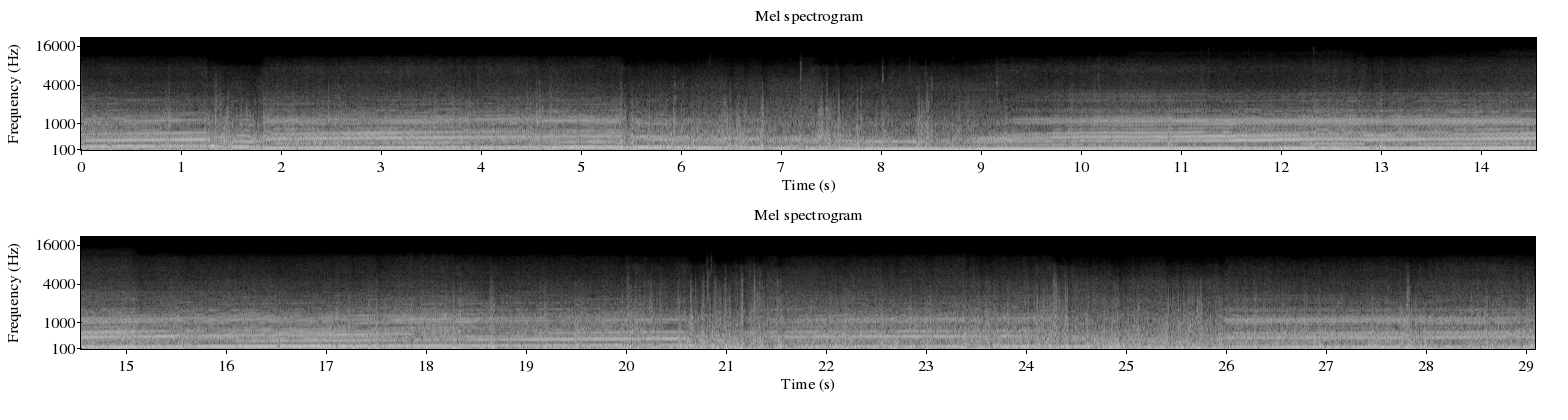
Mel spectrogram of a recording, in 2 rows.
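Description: Mazda MX-5 race car's four-cylinder engine heard from inside the cabin while lapping. Its pitch drops about a second and a half in, sinks under braking about six seconds in, then climbs steadily for about ten seconds before falling sharply about twenty seconds in and running fairly level after.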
